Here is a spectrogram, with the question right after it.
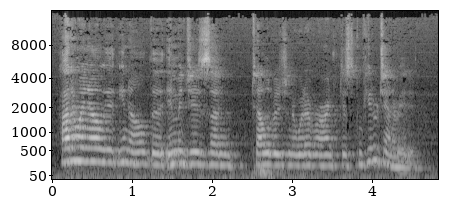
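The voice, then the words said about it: American accent. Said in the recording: “you can all tell by my accent I'm from America”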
